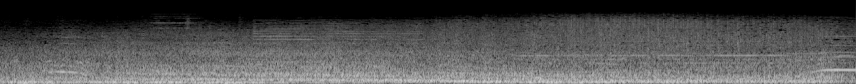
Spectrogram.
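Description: Vintage piston-engined propeller airliner flying low overhead, its engines giving a loud, steady drone that swells through the middle of the pass.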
